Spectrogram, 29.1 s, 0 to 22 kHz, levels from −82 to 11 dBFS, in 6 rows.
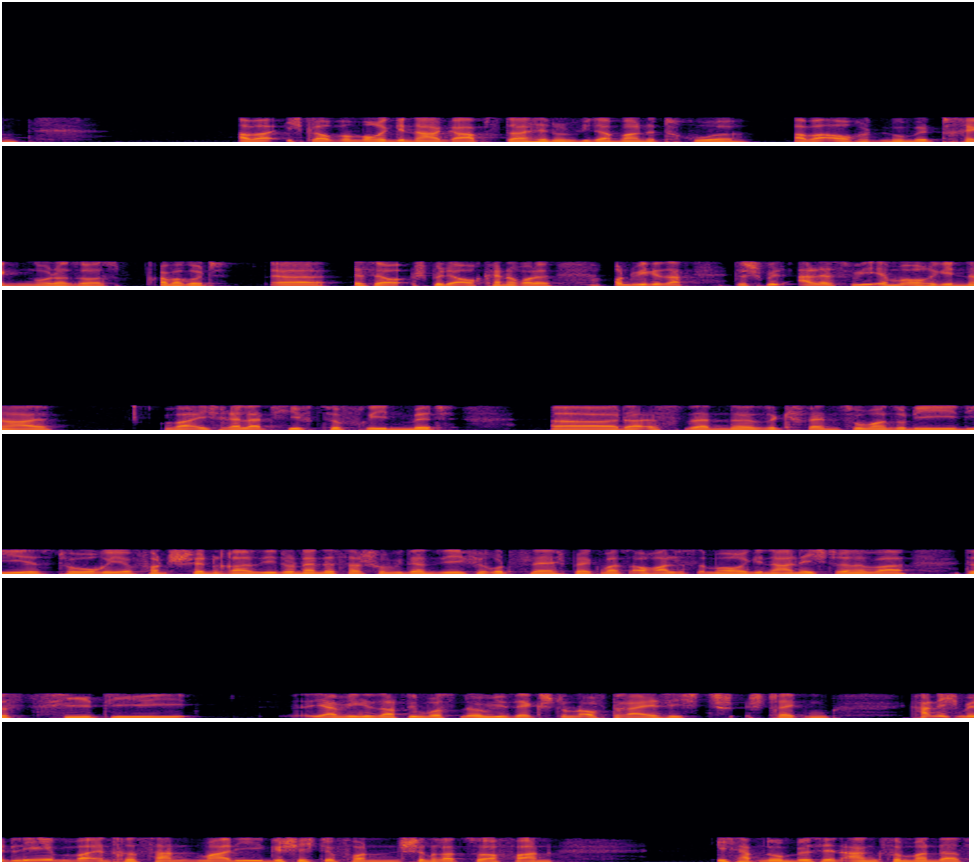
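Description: Nothing's wrong with this speech recording; it's simply carried over G.711 telephone coding, so the sound stops below 4 kHz, just as a phone line does.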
